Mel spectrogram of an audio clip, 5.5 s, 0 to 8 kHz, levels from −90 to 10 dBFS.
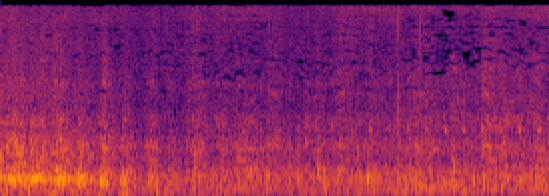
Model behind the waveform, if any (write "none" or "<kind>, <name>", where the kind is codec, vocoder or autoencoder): none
